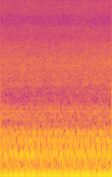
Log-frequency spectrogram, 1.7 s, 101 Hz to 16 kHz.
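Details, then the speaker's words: 1978 Ford Courier warming up after a cold start; low, even idle with a steady, smooth beat, no knocks or misses. Normal idle. "I'm going to give her a couple more degrees. Kick her down one notch. So now, bam, 700 RPM."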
